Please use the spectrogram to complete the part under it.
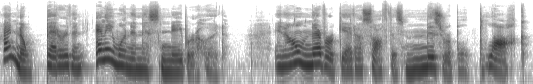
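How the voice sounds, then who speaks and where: A woman's voice: medium pitch, lively intonation, measured pace, creaky. A woman playing a frustrated, dreamy nine-year-old city girl in a children's audio play, dramatic and full of self-doubt. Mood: exasperated, despairing.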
